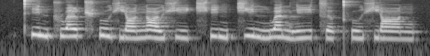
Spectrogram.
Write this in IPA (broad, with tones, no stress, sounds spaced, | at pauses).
t̪ʰ i˥˨ n ʈ͡ʂ w ä˦ ʈ͡ʂʰ u˥˨ ɕ j ɑ˨˦ ŋ ɑ˨˦ ʊ̯ ɕ i˨˩ t͡ɕʰ i˥˨ ŋ t͡ɕ i˥˨ n n̪ w a˥˨ n l i˦ t͡s ɤ˨˦ kʰ u˨˦ ɕ j ɑ˨˩ ŋ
